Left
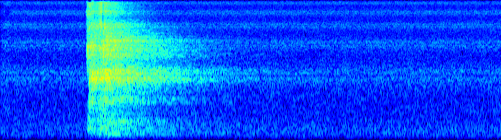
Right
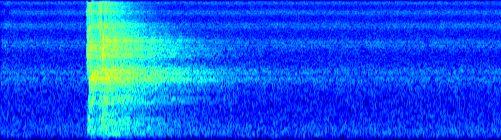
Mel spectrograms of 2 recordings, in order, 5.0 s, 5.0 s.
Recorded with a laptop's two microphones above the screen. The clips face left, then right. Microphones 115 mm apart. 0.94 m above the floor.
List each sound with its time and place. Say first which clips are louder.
0.9 s a camera shutter: even; 75° right (ahead or behind), 3 m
